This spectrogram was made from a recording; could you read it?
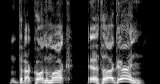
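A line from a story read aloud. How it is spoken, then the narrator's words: Puppet shouting out. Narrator (Russian): выкрикнула марионетка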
